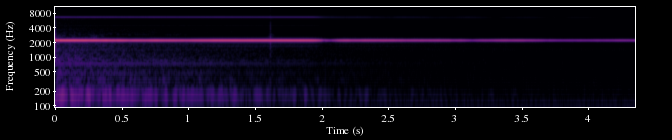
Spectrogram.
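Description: Hospital heart monitor's flatline tone: one unbroken high-pitched beep, the sign that the patient's heart has stopped. It drops in level about two seconds in and then slowly fades away.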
